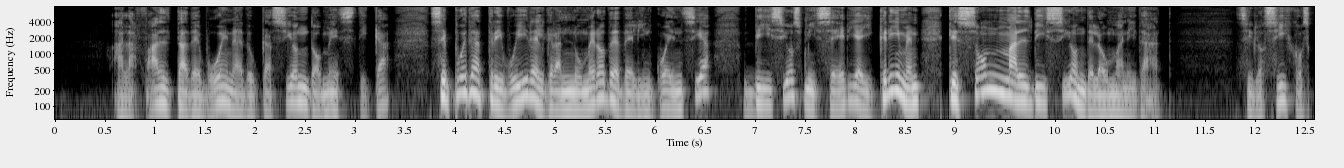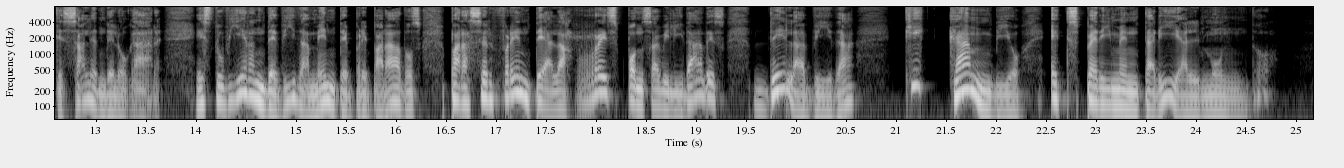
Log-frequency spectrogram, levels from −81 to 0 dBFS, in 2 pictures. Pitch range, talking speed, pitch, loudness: 85-135 Hz, 115 wpm, 105 Hz, -20 LUFS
